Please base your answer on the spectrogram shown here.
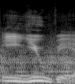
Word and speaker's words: EUV: EUV, I guess, would be the correct emphasis on the syllable there.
